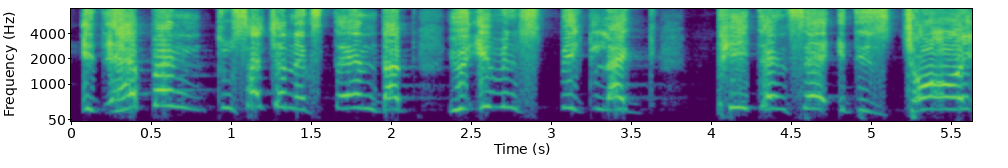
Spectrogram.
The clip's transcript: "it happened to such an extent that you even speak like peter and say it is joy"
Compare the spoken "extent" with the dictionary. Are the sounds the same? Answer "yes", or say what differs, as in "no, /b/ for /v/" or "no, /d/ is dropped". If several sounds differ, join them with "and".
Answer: yes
